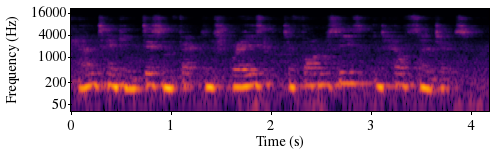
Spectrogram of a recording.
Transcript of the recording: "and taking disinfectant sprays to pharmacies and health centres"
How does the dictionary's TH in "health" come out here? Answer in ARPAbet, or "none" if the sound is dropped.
TH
